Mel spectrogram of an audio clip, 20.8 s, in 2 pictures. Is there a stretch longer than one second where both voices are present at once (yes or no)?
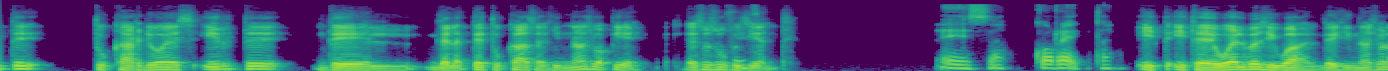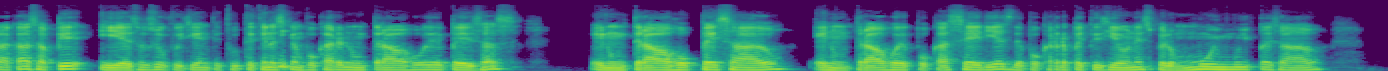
no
